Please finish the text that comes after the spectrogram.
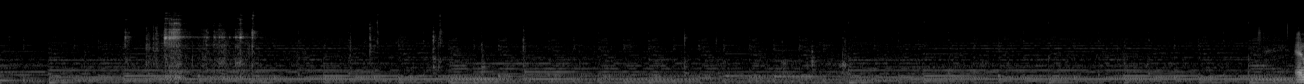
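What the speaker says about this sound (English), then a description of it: "you'll have a wing screw on the back that you tighten up to secure the bongos to the stand" A wing screw on the back of a classroom bongo stand being tightened, producing quiet, close, steady ticking and ratchet-like clicks with a few brighter metallic taps early on, no talk.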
